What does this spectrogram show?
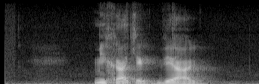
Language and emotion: Russian, positive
